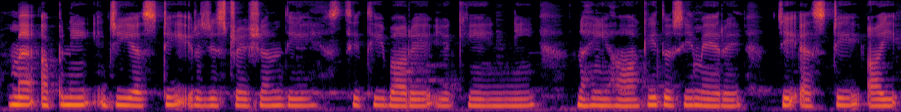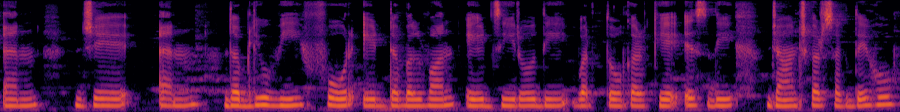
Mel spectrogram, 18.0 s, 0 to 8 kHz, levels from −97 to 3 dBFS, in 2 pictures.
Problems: background sounds at intervals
